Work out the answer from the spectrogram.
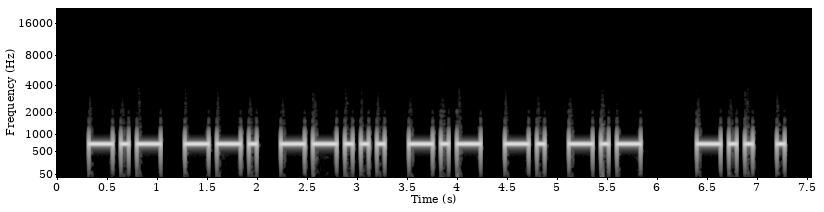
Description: Morse code, heard as a keyed tone, about 15 wpm, 700 Hz. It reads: KG7KNK DE
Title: USA Callsign DE Callsign - 6 Characters - 15wpm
